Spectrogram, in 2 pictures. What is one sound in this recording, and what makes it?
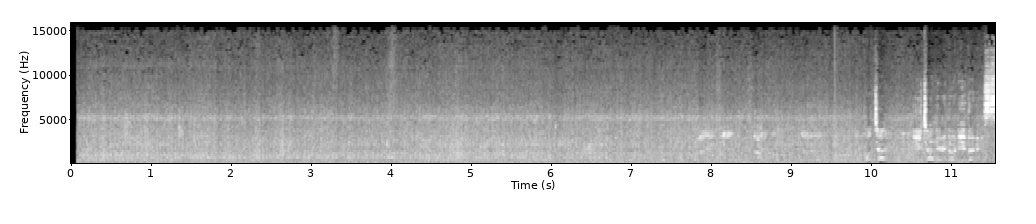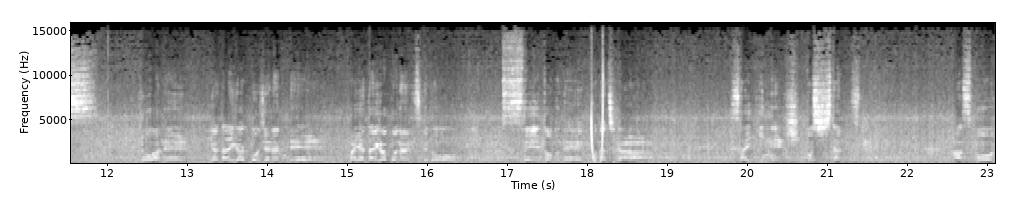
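A boat engine drones steadily throughout.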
